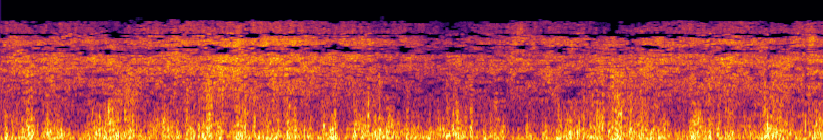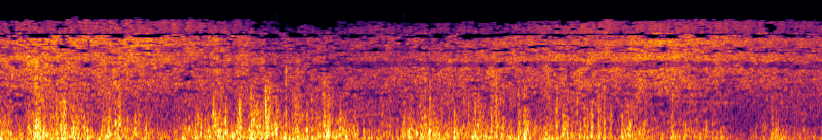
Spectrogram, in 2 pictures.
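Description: Wind buffeting the microphone of a phone: a continuous, gusting low rumble that rises and falls, easing slightly near the end.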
